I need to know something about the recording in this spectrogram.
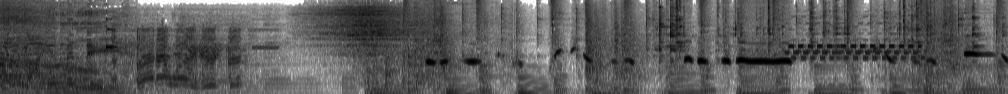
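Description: A telephone rings with a loud, melodic electronic ringtone. Warbling tones give way to a steady, beat-driven jingle that repeats.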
